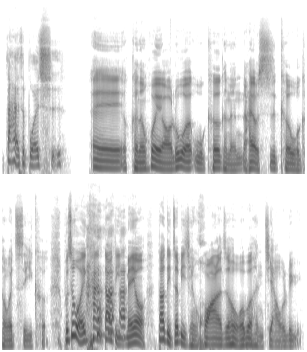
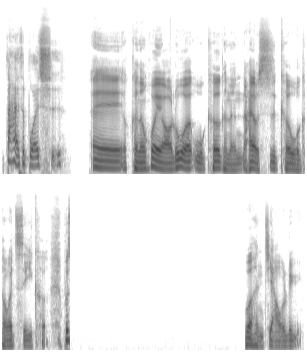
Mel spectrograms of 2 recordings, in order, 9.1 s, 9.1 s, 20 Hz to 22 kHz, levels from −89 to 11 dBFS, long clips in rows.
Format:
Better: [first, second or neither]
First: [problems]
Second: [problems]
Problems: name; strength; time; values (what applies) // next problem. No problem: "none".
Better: first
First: none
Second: audio cutting out; at 5.5 s for 2.5 s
